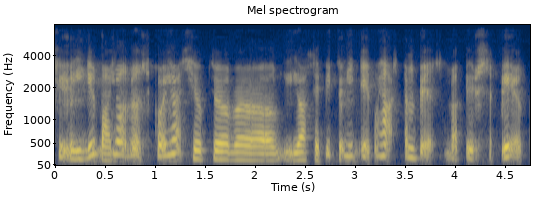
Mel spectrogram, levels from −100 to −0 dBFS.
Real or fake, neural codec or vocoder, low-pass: fake; autoencoder, 22.05 kHz, a latent of 192 numbers a frame, VITS, trained on one speaker; 7.2 kHz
